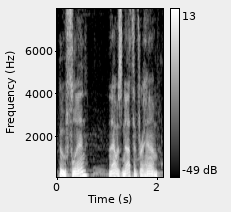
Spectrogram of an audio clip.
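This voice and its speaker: A man's voice: medium pitch, animated, normal speed, darkish tone, soft background music, natural voice. A man playing a cool, laconic young swordsman in a video game, casual and understated. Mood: nonchalant. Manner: casual, understated, laid-back. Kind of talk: video game cutscene voice acting.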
